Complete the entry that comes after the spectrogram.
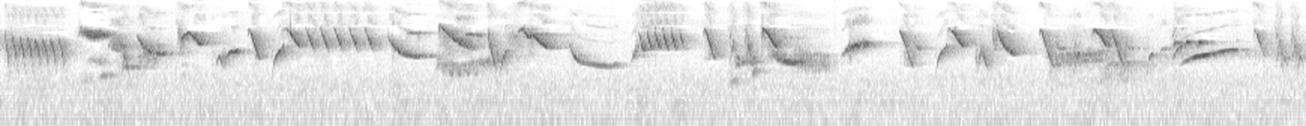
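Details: Kingthroat singing continuously with opened wings, moving between high and low notes in a black-throated canary-like song: rapid twitters, drawn-out falling whistles and buzzy trill segments.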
